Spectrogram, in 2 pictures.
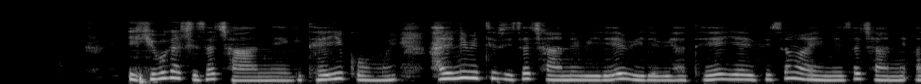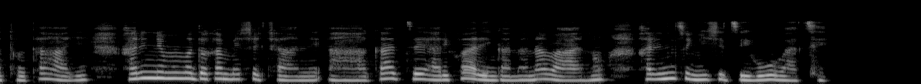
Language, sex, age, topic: Rundi, female, 25-35, education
